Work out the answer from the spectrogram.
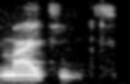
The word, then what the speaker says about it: Mighty's: Mitt's music production? No, bro, that's fine though. Everybody pronounce it that way, but it's Mighty's.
